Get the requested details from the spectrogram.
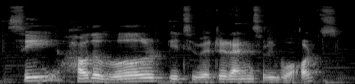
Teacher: The meter used is iambic, means unstressed syllable followed by stressed. Likewise, five such units: unstressed, stressed 1, unstressed, stressed 2, unstressed, stressed 3, unstressed, stressed 4, unstressed, stressed 5. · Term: iambic pentameter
